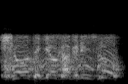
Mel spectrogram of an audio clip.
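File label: player friendly fire mood high, speech japanese; War Thunder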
